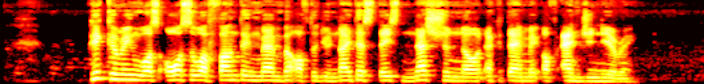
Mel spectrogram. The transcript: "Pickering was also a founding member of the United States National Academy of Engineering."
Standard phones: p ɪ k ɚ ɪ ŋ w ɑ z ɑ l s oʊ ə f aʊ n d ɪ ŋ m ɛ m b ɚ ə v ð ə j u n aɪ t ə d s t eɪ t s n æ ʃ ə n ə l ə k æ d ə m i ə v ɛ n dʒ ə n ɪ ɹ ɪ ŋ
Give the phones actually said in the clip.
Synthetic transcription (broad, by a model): p ɪ k ɚ ɪ ŋ w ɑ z ɑ l s oʊ ə f aʊ n d ɪ ŋ m ɛ m b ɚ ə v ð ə j u n aɪ t ə d s t eɪ t s n æ ʃ ə n ə l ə k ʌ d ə m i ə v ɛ n dʒ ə n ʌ ɹ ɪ ŋ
